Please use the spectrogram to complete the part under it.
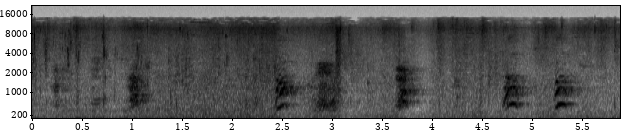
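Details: A dog barks during pool play among a group of big dogs, 6/8/11: single, clipped woofs spaced about a second apart. Steady water and background hiss fill the gaps.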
